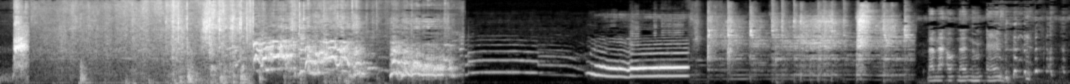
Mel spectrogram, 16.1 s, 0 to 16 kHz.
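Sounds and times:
dog barking excitedly: 0:00.2 - 0:00.5, 0:03.4 - 0:07.0
husky howling: 0:03.8 - 0:10.4.

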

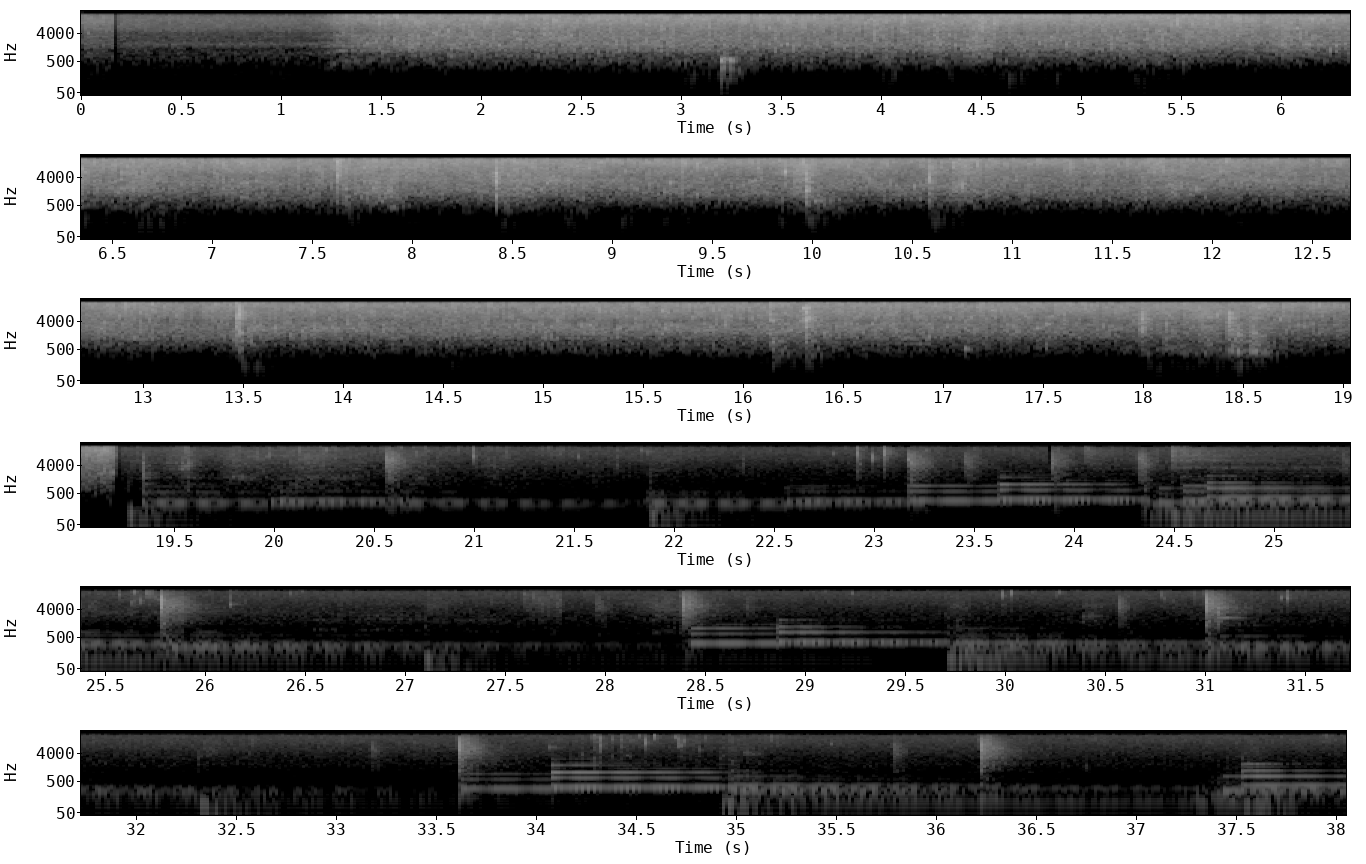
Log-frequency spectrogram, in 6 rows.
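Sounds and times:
chicken sizzling in a frying pan: 0:00.0 - 0:19.3
utensil knocking and scraping pan: 0:18.0 - 0:18.7.

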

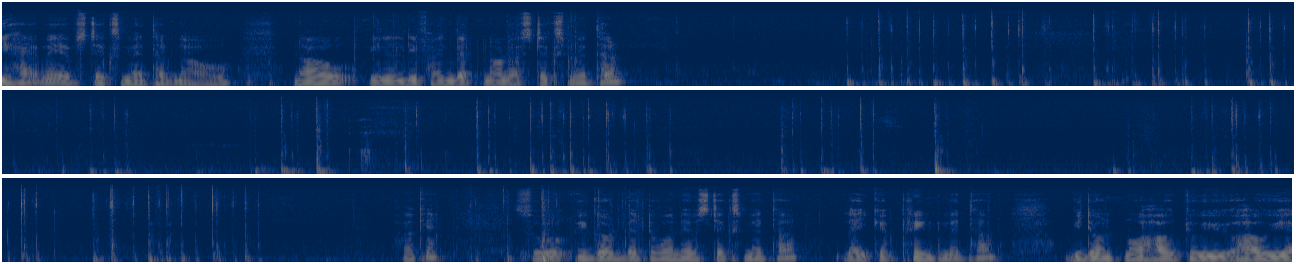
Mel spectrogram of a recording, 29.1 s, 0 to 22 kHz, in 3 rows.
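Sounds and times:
typing on computer keyboard: 0:06.3 - 0:10.7, 0:11.5 - 0:12.2, 0:13.2 - 0:14.7, 0:15.6 - 0:16.8, 0:18.6 - 0:21.4.

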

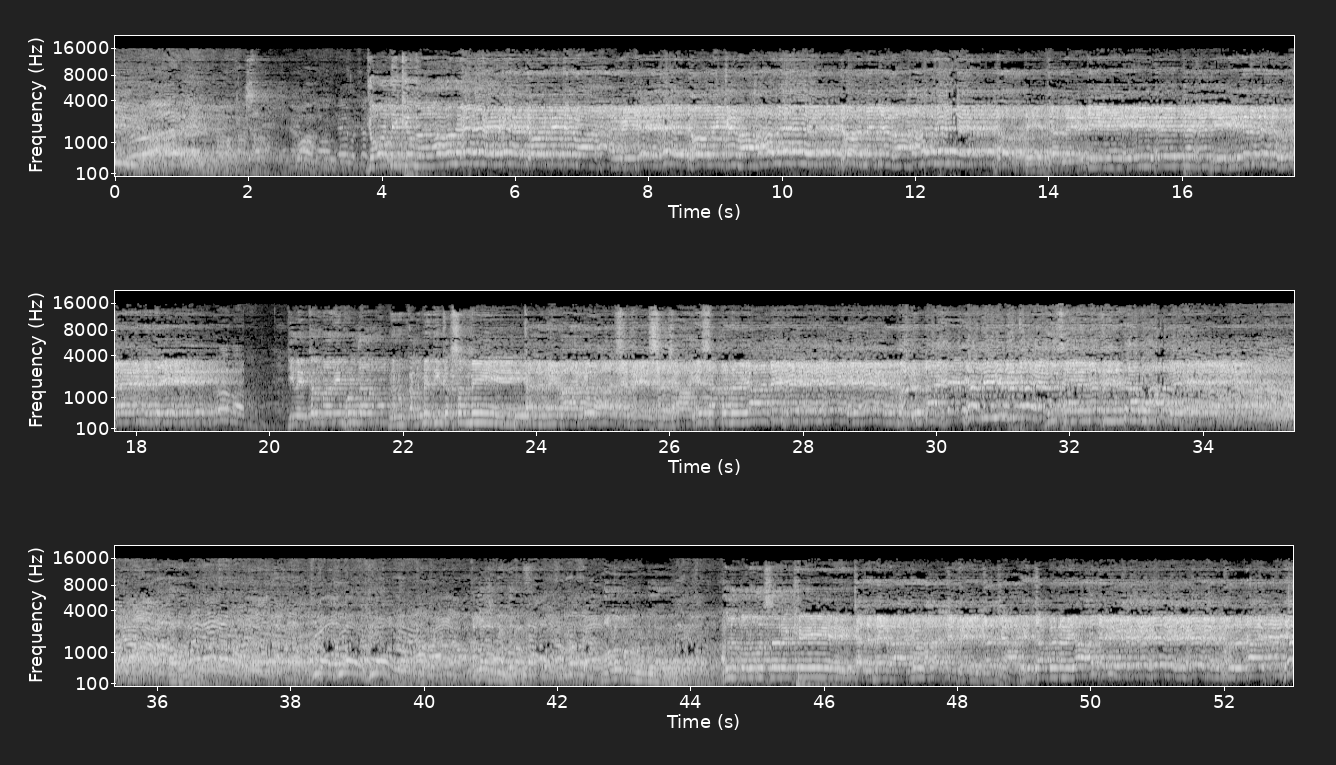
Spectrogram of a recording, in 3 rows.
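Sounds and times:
men chanting devotional song: 0:03.8 - 0:19.6, 0:21.1 - 0:37.1, 0:44.5 - 0:53.0.

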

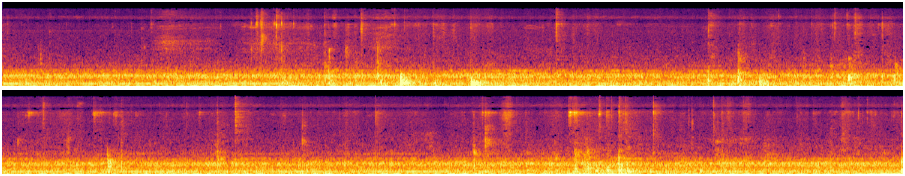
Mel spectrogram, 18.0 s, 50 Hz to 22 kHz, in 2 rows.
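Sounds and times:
steady low hum: 0:00.0 - 0:18.0
animals scuffling: 0:06.8 - 0:18.0.

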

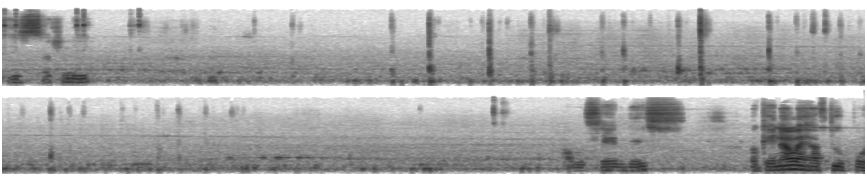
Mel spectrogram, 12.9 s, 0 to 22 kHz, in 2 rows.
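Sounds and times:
typing on a keyboard: 0:02.9 - 0:08.8, 0:10.1 - 0:10.4.

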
